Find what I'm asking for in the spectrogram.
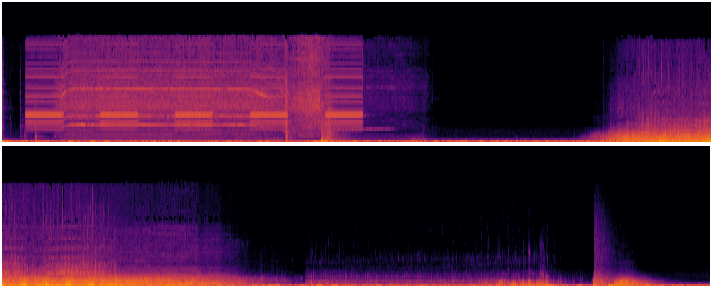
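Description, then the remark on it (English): A giant blender grinds and whirs loudly for several seconds as a clone is recycled, a harsh churning roar with a rising mechanical whine. Quieter electronic hums and a few sharp whooshes come before and after it. “There goes another clone right into the blender.”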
